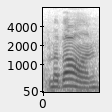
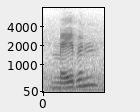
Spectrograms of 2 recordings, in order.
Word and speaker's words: Mabon: Now, Mabon or Maben, depending on how you pronounce it, the autumn equinox is marks the balance between light and darkness in the end of harvest season.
